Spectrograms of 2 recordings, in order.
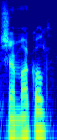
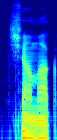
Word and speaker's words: Chumuckla: Was it chermuckled? Chumuckla. I don't know. What It's is like it? the Were you going to ever tell us what that is? Or Oh. just throw that out there? Chumuckla. It's a town in Florida.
